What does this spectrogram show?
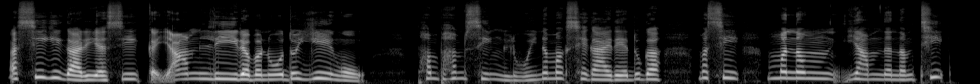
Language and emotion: Manipuri, disgusted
